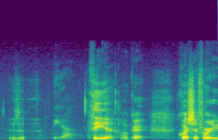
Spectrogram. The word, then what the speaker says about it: Thea: Sorry if I mispronounced your name. Thea? Is it? Thea.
